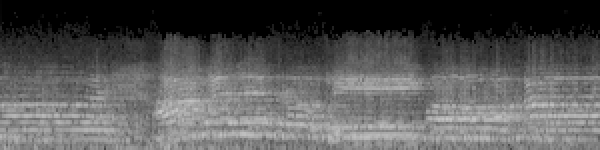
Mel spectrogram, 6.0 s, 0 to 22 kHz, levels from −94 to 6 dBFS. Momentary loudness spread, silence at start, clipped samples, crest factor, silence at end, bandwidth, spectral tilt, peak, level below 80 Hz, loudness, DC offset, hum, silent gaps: 5 LU; 0 s; under 0.1%; 12 dB; 0 s; 10.5 kHz; -4.5 dB/octave; -10 dBFS; -44 dBFS; -22 LUFS; under 0.1%; none; none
